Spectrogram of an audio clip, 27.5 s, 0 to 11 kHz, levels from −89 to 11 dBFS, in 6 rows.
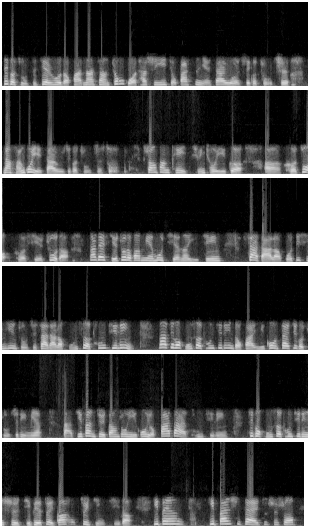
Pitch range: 200-285 Hz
